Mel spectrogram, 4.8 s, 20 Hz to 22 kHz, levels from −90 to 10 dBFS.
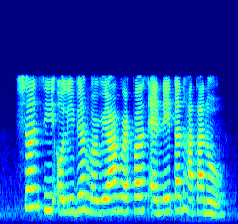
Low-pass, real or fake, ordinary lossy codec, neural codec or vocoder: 5.4 kHz; real; none; none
